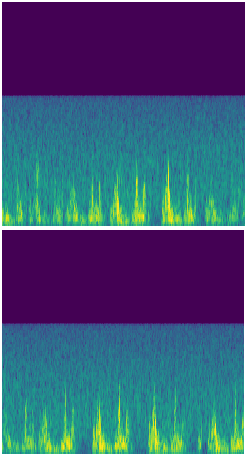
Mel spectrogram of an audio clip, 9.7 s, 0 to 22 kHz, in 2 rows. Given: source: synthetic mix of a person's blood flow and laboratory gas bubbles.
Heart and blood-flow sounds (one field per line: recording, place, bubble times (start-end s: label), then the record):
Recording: Doppler ultrasound of blood flow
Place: precordium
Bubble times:
0.68-0.76 s: bubbles
From the record:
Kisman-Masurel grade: 121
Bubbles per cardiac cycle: 1 to 2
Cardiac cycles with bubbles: 10 to 50%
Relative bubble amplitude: barely perceptible (0.100 to 0.250)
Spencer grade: 2 (many but less than half of the cardiac periods contain bubble signals, singularly or in groups)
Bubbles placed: only in the low amplitude regions of the cardiac cycle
